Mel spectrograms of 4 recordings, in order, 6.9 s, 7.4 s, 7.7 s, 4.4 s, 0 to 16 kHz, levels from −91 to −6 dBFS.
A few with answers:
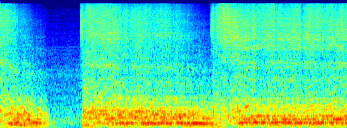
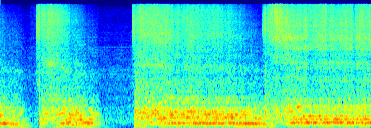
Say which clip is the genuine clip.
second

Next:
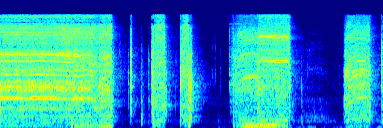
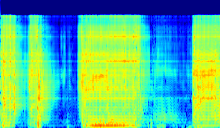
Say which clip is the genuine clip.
first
